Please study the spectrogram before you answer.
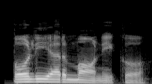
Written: poliarmonico

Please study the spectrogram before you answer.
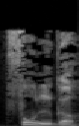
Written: fulgere

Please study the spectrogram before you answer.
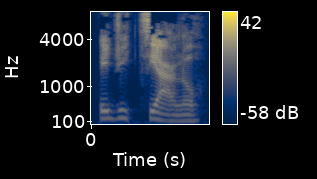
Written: egiziano

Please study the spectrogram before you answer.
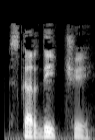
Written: Scardicci

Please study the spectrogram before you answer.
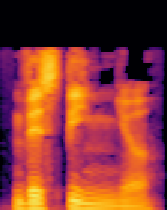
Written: vespigno

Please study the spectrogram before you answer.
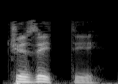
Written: Cesetti

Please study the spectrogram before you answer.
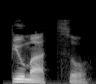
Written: Piumazzo

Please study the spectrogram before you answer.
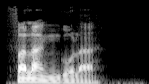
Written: Falangola

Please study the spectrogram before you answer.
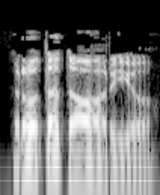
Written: rotatorio

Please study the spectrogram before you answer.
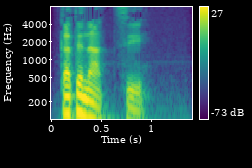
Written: Catenazzi

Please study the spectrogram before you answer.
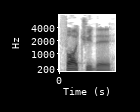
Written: Focide

